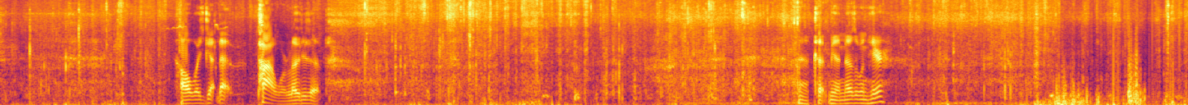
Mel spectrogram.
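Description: A cutting horse works a cow, its hooves drumming on the ground in quick irregular bursts while someone talks over the action, with wind buffeting the microphone.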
